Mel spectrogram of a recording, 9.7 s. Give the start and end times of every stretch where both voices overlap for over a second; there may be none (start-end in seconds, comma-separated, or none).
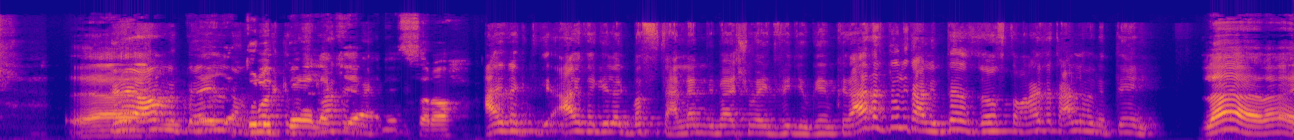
0.8-2.9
